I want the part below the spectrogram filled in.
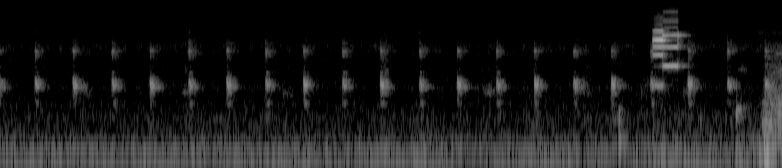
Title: iPod DFU mode sounds like microwave beep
